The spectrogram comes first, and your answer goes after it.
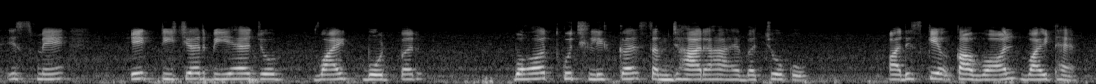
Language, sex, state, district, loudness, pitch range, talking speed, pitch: Hindi, female, Bihar, Kishanganj, -19 LUFS, 225-250 Hz, 125 wpm, 240 Hz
